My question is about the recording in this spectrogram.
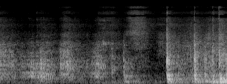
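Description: Handling noise from a plastic trash can being picked up and moved: scraping and rustling, then one sharp knock near the end.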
